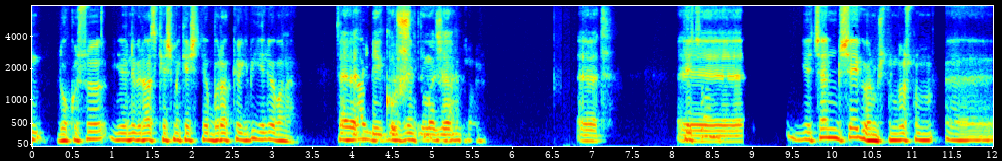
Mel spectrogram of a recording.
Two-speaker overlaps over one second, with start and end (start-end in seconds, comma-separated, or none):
3.8-5.4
